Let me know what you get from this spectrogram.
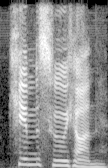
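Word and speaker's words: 김수현: Kim Soo-hyun.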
